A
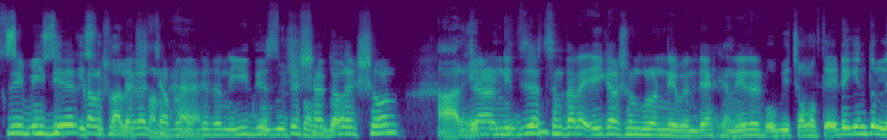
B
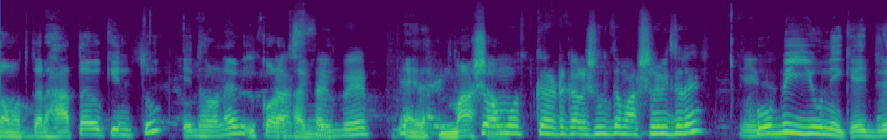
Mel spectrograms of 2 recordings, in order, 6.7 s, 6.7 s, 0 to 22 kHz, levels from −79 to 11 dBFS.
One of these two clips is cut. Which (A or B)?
B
